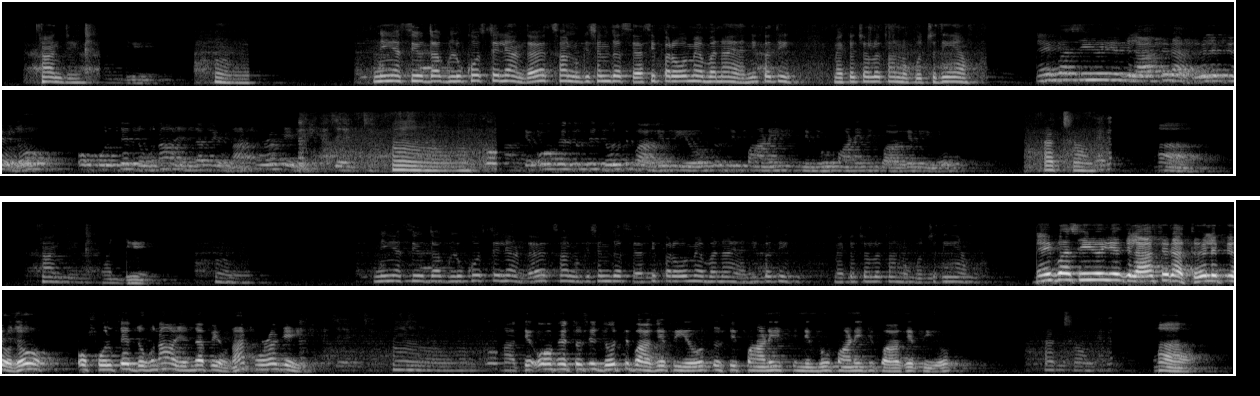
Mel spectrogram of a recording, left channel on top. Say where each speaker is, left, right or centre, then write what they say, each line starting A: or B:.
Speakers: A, on the left; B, on the right.
A: ਹਾਂਜੀ
B: ਹਾਂਜੀ।
A: ਹੂੰ। ਨਈ, ਅਸੀਂ ਉੱਦਾਂ ਗਲੂਕੋਸ 'ਤੇ ਲਿਆਂਦਾ ਸਾਨੂੰ ਕਿਸੇ ਨੇ ਦੱਸਿਆ ਸੀ ਪਰ ਓਹ ਮੈਂ ਬਣਾਇਆ ਨੀ ਕਦੀ ਮੈਂ ਕਿਆ ਚਲੋ ਤੁਹਾਨੂੰ ਪੁੱਛਨੀ ਆ।
B: ਨਈ ਬਸ ਇਹੀਓ ਯੇ ਗਲਾਸ ਚ ਰੱਥ ਵੇਲੇ ਪਓ ਦੋ। ਓਹ ਫੁਲ ਕੇ ਦੁੱਗਨਾ ਹੋ ਜਾਂਦਾ, ਪਯੋਨਾ ਥੋੜਾ ਜਾ ਹੀ।
A: ਹਾਂ।
B: ਹਾਂ ਤੇ ਓਹ ਫੇਰ ਤੁਸੀਂ ਦੁੱਧ ਚ ਪਾ ਕੇ ਪੀਓ ਤੁਸੀਂ ਪਾਣੀ ਚ ਨਿੰਬੂ ਪਾਣੀ ਚ। ਪਾ ਕੇ ਪੀਓ
A: ਅੱਛਾ,
B: ਹਾਂ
